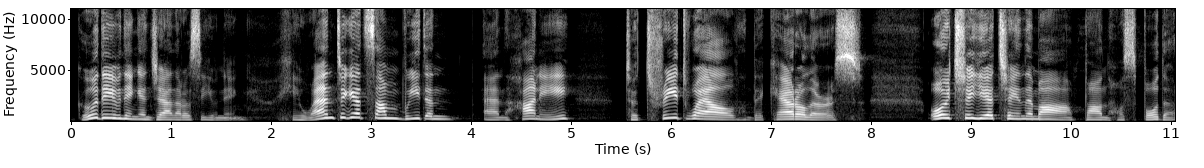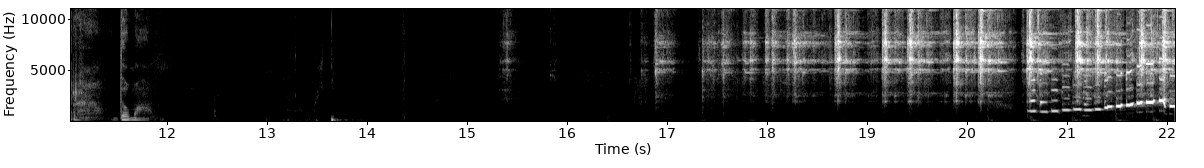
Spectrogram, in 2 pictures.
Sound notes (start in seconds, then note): 9.1 speaking foreign language; 18.8 upbeat folk music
